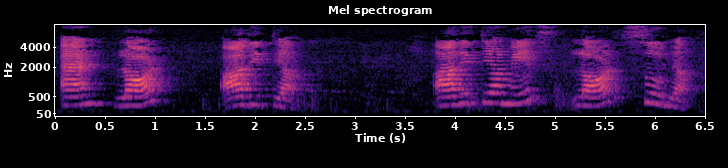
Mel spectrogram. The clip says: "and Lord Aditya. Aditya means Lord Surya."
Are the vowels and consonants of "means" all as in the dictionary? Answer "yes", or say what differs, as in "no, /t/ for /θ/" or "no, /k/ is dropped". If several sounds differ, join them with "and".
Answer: no, /n/ is dropped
